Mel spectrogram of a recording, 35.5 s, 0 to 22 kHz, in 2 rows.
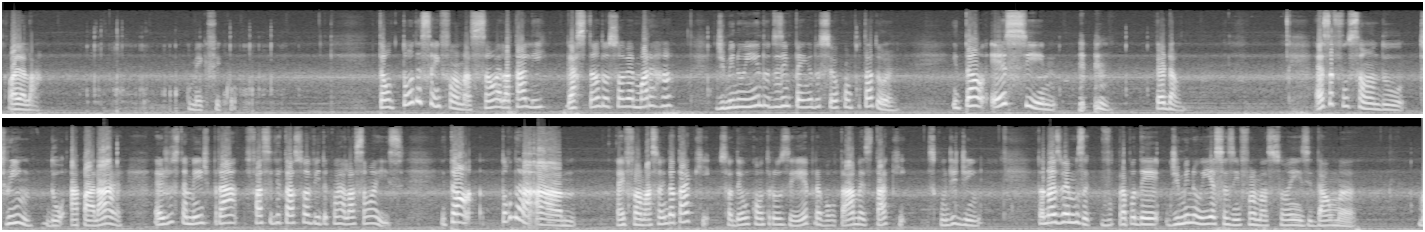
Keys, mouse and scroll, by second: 20.5 ctrl+z, 25.3 click.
